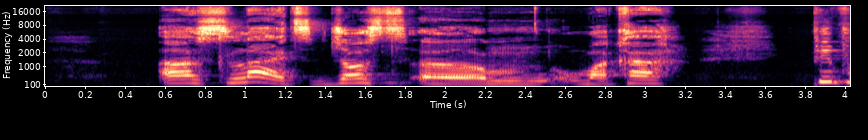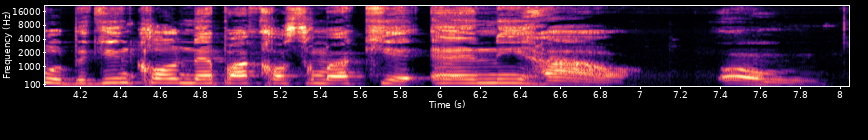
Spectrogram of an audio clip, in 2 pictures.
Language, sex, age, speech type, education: Nigerian Pidgin, male, 30-45, spontaneous, tertiary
